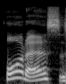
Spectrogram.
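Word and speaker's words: horas: So oras starts with H but it's followed by O. So that's that's the reason we have to change to U because the H is silent.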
